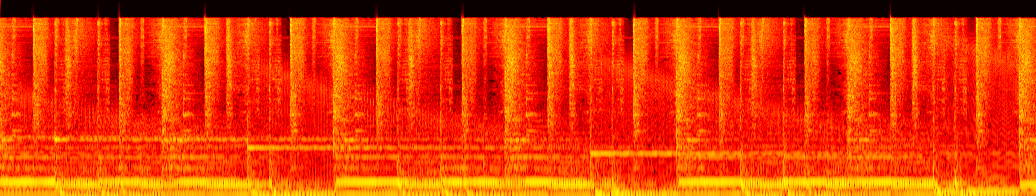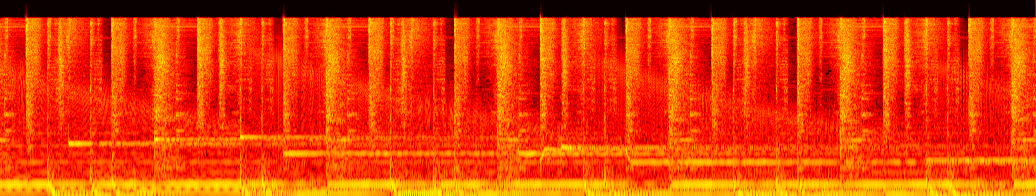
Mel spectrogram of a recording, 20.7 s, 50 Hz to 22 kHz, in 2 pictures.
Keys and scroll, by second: 0.4 space, 1.3 ctrl+z, 2.7 ctrl+z, 4.8 ctrl+z, 12.5 ctrl+z, 15.6 Delete.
